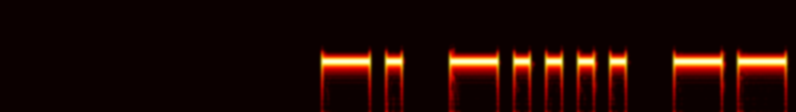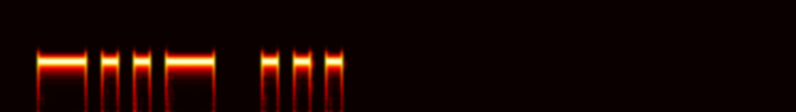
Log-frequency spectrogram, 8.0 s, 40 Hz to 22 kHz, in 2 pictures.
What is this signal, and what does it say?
Morse code, heard as a keyed tone, about 15 wpm, 700 Hz. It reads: N6MXS
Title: USA Call Signs - 5 Characters - Repeated 3x - 15wpm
